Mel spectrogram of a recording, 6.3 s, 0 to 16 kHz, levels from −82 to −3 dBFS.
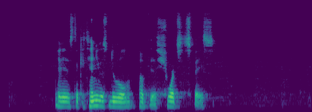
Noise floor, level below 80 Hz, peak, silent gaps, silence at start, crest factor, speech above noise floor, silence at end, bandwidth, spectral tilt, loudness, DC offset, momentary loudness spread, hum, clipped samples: -75 dBFS; -82 dBFS; -12 dBFS; none; 1.1 s; 20 dB; 45 dB; 2 s; 11 kHz; -5.5 dB/octave; -31 LUFS; under 0.1%; 10 LU; none; under 0.1%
